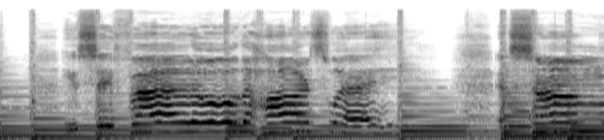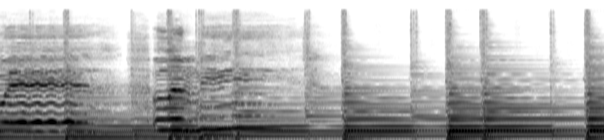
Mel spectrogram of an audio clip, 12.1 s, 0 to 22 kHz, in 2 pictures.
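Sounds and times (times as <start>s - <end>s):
acoustic guitar strumming: 0.0s - 12.0s
woman singing: 0.7s - 4.0s, 5.0s - 9.2s.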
